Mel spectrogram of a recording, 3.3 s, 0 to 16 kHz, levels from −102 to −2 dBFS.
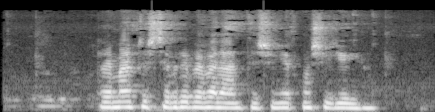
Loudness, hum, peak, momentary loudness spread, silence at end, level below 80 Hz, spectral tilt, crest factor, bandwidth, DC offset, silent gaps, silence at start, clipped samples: -11 LUFS; none; 0 dBFS; 22 LU; 0.45 s; -42 dBFS; -4.5 dB/octave; 12 dB; 11.5 kHz; under 0.1%; none; 0.3 s; under 0.1%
